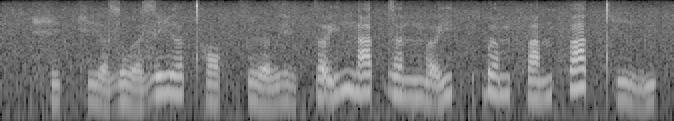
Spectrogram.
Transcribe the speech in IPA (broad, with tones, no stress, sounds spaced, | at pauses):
h i˨˩ k̚ x i˧˩ ə̯ z u˧˩ ə̯ z i˧ ə̯ t̪ʰ ɔ˨˩ k̚ x ɨ˧˩ ə̯ ɣ e̤˨˩ k ə̰˧˥ j n a˦˥ t̚ z ə˧ n m ə̰˧˥ j | ɓ ə˧ m f a˨˦ m f a˦˥ t̚ t̪ʰ i˧˩˨ ŋ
